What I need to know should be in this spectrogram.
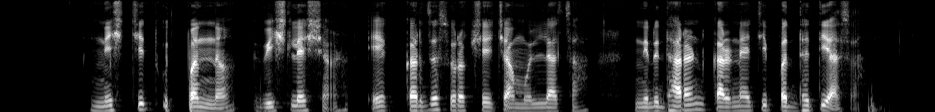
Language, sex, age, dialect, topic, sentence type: Marathi, female, 41-45, Southern Konkan, banking, statement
